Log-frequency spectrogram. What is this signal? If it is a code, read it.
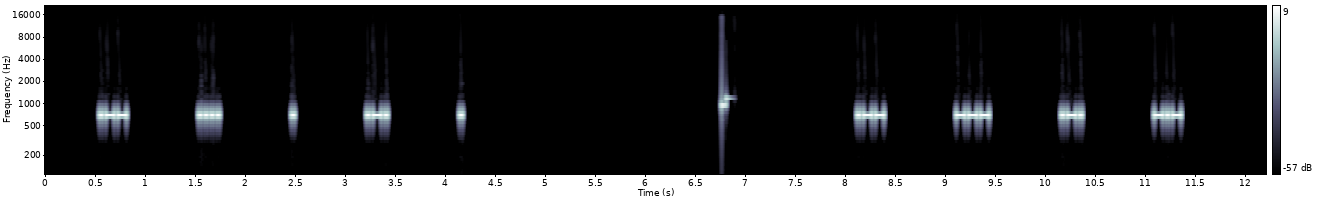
Morse code, heard as a keyed tone, about 38 wpm, spaced as for 11 wpm, 700 Hz. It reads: WHERE WORK
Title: 8x Character Spacing - Top 200 Words - 40wpm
